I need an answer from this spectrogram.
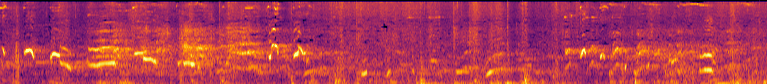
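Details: Cavalier King Charles Spaniel giving high, thin whimpers that slide up and down in short bent notes, scattered across the clip, over steady background music.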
